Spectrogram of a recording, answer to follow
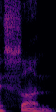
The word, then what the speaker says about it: Su: The 6 sounds are Su, pronounced like SHH with a deep sigh which is associated with the liver.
